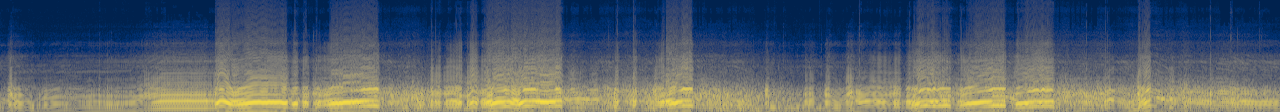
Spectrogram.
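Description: A dirt bike engine revs hard up and down, close by.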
